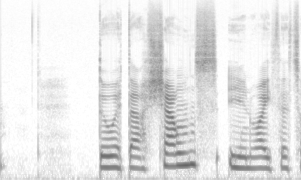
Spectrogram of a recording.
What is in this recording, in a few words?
"siawns", Welsh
